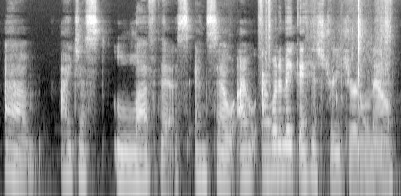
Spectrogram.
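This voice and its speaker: A woman's voice: lowish voice, steady tone, normal speed, slight background noise. Gushing woman in a casual craft vlog. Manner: gushing, appreciative. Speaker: craft vlogger. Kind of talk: casual show-and-tell vlog.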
